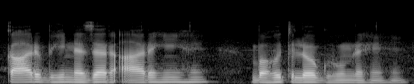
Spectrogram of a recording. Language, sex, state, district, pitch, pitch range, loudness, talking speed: Hindi, male, Uttar Pradesh, Lucknow, 105 Hz, 100-110 Hz, -19 LUFS, 160 wpm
